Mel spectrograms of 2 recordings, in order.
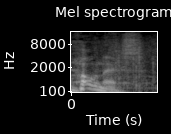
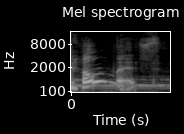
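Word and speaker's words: Holness: Bob holess yeah Bob holess is it holess holess holess wholeness holess wholeness why you saying wholeness cuz that's how you pronounce it Bob wholeness I'll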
